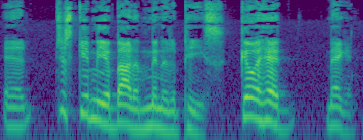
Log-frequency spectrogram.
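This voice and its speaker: A man's voice: fairly high pitch, expressive, moderate pace, a little hiss or hum. A man hosting a casual interview, speaking in an encouraging, affirming manner. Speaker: host.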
